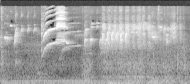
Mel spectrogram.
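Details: Major white-throated goldfinch in song: a few high chips, then a loud rising run of liquid tinkling notes, followed by a fast buzzy twittering trill that fades out.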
